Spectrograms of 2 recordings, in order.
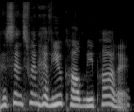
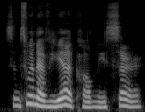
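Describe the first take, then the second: First: Put-on higher-pitched young man's comeback; pointed retort. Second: Stunned gruff question at normal pitch; stunned Hagrid. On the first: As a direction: throw the question straight back. Harry throws the question back. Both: A narrator's reading.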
